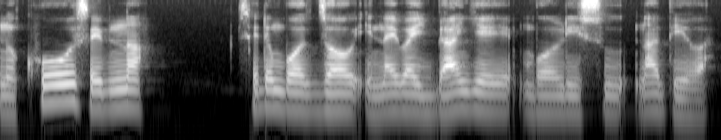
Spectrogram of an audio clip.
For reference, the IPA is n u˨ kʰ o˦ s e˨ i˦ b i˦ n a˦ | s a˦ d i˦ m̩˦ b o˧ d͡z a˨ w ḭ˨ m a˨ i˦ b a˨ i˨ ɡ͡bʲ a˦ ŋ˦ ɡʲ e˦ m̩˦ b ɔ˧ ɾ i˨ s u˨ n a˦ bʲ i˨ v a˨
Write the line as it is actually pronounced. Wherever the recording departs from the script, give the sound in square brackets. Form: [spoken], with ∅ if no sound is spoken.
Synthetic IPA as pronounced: n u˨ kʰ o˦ s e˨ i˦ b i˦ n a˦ | s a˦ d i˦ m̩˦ b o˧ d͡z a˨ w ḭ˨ [n] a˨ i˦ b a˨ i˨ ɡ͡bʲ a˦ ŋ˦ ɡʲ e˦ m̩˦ b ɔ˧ ɾ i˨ s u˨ n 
